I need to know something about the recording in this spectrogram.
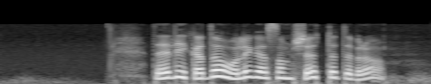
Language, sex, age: Swedish, female, 30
